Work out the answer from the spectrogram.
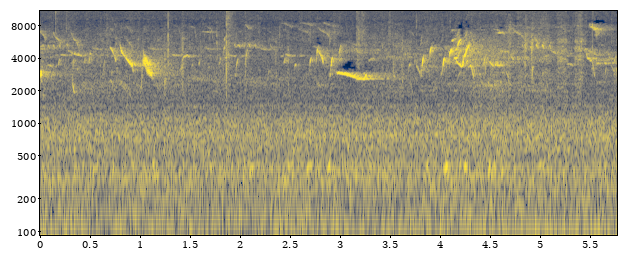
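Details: A flock of Eurasian siskins feeding in Cassiobury Park in the morning gives thin, high twittering chirps and a drawn-out descending whistle, scattered through a steady hiss of background noise.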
